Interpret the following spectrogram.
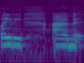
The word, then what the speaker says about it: Laire: You know, it's funny, if you guys have seen one of your co-CEOs, one of your co-owners, Lady, her name is spelled Laire, but it's pronounced Lady.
